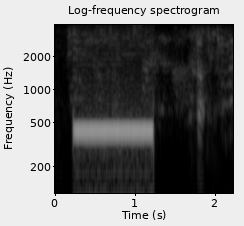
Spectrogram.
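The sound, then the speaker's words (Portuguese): A telephone ringing tone while a call is being placed: one steady, unbroken mid-pitched tone about a second long that stops abruptly, followed by quiet voices. “Vai ligar. Mas já tá chamando, só.”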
